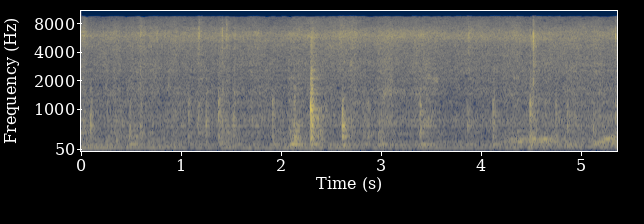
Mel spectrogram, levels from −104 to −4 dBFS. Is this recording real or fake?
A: fake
